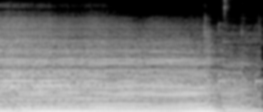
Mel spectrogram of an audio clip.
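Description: Heavily distorted electric guitar through a NanoCab speaker cabinet, a loud sustained chord ringing for about two seconds, then fading as a new note begins.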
